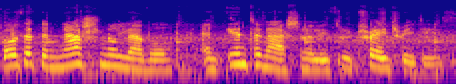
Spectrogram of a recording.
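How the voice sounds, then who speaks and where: A woman narrates a documentary in a steady, explanatory voice, pitched a bit high. The clip comes from a film soundtrack, and clear background noise sits under her words. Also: normal speed.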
